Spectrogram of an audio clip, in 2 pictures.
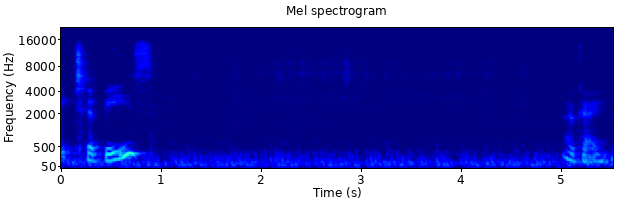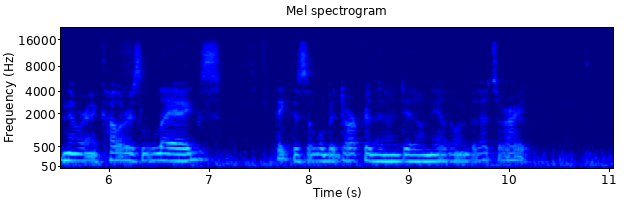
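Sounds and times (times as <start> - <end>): marker tip stroking on card: 1.7 - 4.7.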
